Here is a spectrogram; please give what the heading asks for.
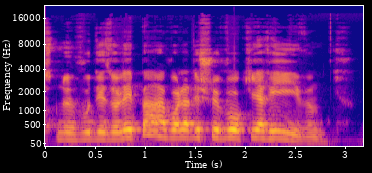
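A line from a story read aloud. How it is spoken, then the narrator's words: Postmaster shouting. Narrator (French): criait le maître de poste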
